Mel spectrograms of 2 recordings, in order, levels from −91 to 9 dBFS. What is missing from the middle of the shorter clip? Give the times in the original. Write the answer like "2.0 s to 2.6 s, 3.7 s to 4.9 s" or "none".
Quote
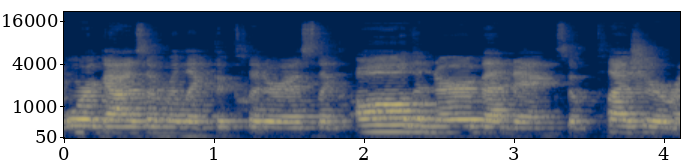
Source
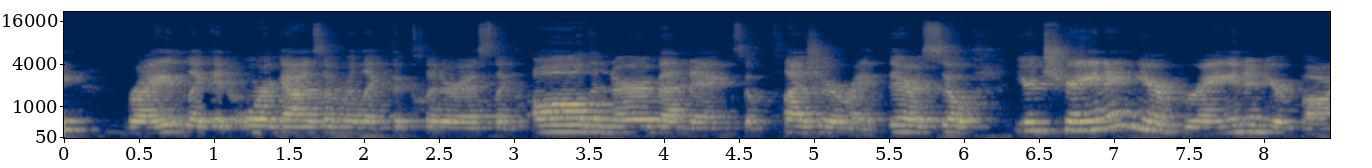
none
